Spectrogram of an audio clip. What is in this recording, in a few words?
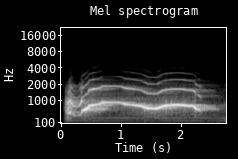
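animal wolf distant; amb elements; modern warfare 2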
